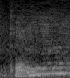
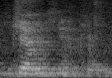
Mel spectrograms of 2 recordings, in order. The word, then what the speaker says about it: མཁྱེན: Как читается он? Кен. Кен.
